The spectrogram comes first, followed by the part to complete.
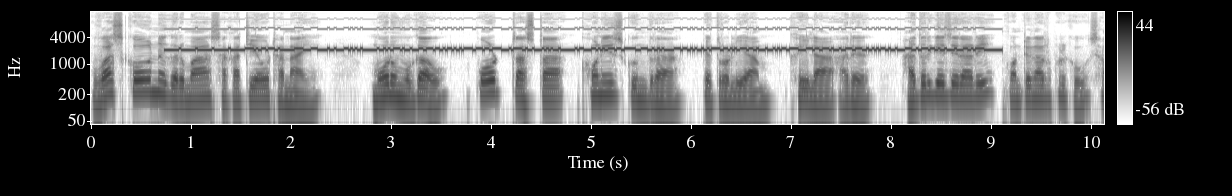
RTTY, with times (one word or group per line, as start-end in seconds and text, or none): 2.0-3.3 OM4JHU
3.5-3.8 DE
4.0-5.2 OE6BR
5.3-5.8 TNX
6.0-6.5 FER
6.6-7.1 QSO
7.3-8.3 HANS,
8.5-9.0 73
